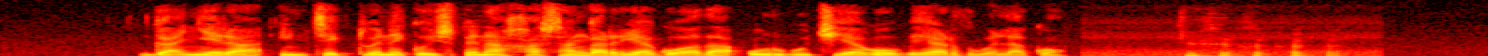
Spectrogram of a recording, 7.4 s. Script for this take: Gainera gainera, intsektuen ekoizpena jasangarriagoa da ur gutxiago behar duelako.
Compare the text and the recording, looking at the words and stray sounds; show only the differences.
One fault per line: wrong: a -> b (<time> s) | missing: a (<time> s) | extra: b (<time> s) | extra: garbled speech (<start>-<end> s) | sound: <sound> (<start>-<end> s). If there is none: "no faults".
missing: gainera (1.2 s)
sound: laugh (5.9-6.8 s)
